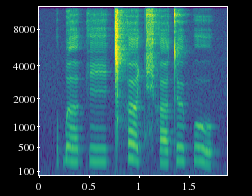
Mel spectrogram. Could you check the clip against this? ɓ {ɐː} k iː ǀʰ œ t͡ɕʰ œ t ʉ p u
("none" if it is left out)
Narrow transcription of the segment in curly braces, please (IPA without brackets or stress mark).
əː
